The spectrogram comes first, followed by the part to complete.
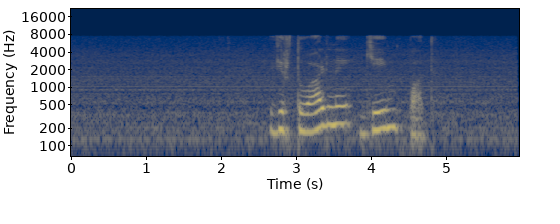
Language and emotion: Russian, neutral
